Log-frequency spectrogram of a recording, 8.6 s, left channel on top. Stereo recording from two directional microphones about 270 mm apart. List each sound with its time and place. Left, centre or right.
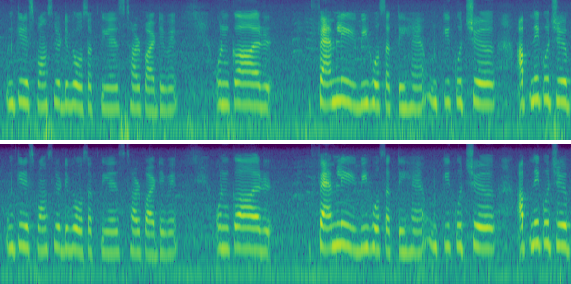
0.1 s a woman's voice: left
